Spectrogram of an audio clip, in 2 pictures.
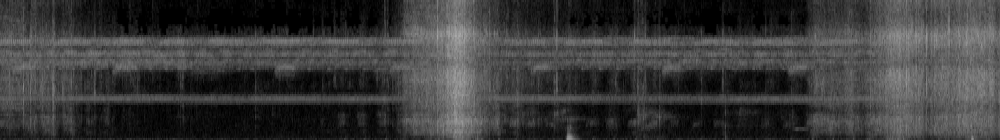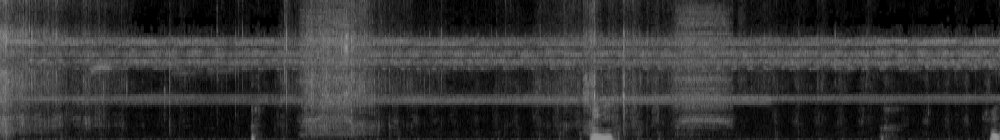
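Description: A steady high-pitched night insect chorus, with dry leaf litter rustling and crunching in bursts as a baby lesser anteater and a hand move in it. The loudest burst comes about four seconds in, with longer ones around nine and thirteen seconds in.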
